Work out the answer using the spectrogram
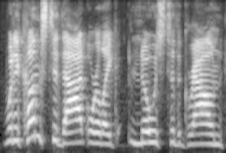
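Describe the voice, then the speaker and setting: High-voiced rambling Canadian man. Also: normal speed, bright, forceful tone. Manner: rambling, many fillers and restarts. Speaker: podcast host. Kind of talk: casual podcast chat.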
